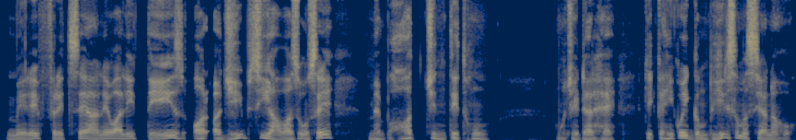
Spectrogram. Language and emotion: Hindi, fearful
